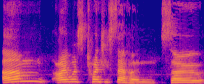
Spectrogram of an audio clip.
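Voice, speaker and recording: Her tone is bright and sharp. The woman speaks with an English accent. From England. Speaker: documentary filmmaker. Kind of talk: casual chat. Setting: video call. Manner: halting.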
